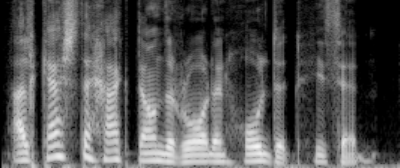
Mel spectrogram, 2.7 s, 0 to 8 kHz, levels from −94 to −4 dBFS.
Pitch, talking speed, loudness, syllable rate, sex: 130 Hz, 270 wpm, -16 LUFS, 5.1 syllables/s, male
